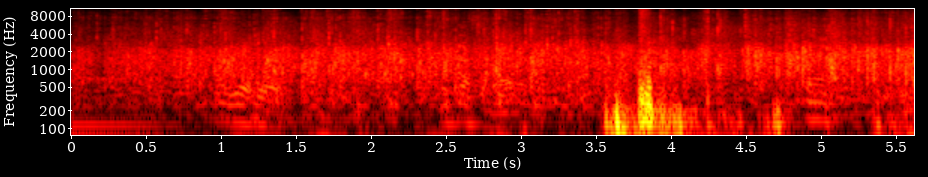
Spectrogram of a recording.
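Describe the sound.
Steady, dense clapping from a large audience welcoming Mel Gibson after a film screening fills the whole stretch, a broad crackling wash with a brief louder burst near the middle, with faint voices mixed in beneath it.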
